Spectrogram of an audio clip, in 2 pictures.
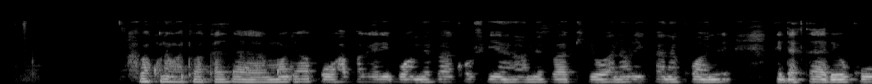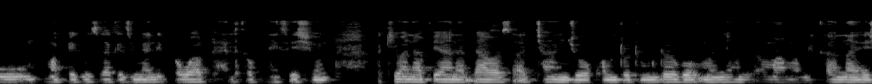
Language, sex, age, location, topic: Swahili, male, 25-35, Wajir, health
